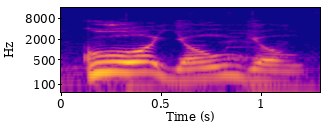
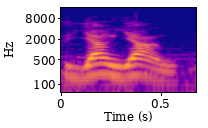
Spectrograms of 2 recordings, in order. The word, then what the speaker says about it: 郭勇勇: Guo Yongyong. Guo Yongyong. Yongyong, not Yang Yang.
